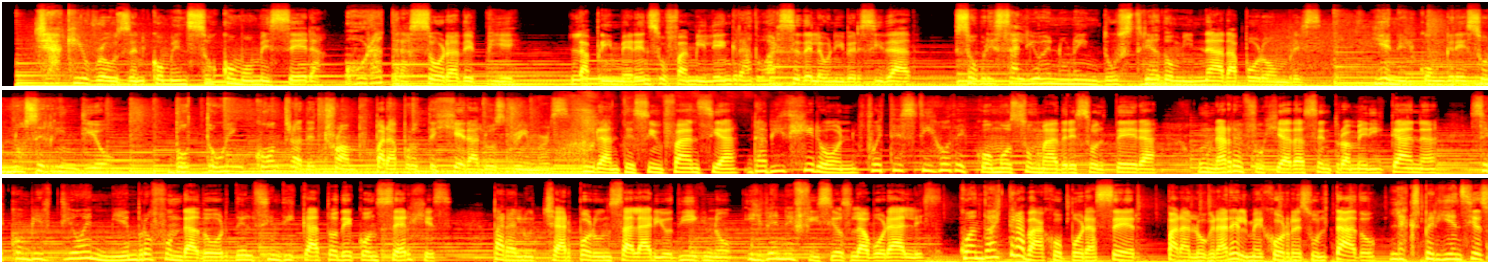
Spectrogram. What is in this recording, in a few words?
Political Demo Spa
